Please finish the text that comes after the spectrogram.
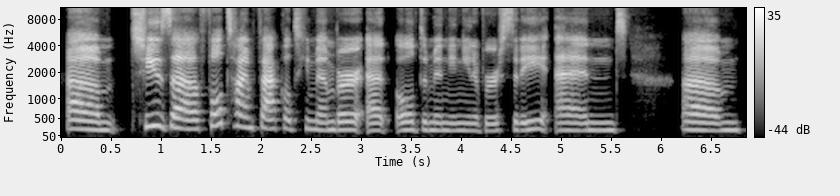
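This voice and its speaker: Woman host, slow and hesitant, lots of fillers. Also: mid-range voice, steady tone, fairly bright tone, clear, resonant tone. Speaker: host, clinical supervisor. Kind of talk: interview hosting.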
